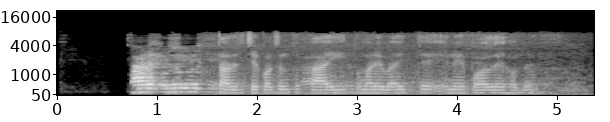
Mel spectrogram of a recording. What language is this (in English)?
Bangla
